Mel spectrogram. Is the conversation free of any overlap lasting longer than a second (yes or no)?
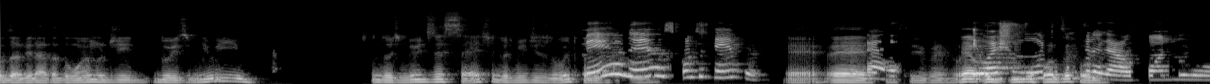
no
